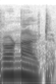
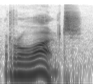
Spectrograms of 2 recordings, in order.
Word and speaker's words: Roald: Not it is not Ronald, but Roald.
